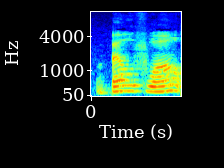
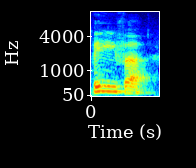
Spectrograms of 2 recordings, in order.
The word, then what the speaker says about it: Belvoir: video previously I think is the Belvoir or do you pronounce that beaver I've got a feeling you've pronounced that beaver let me know in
